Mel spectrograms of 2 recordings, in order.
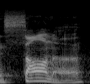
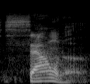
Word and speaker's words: sauna: Because I grew up saying sauna, and when I came here, Tia was like, no, it's sauna.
